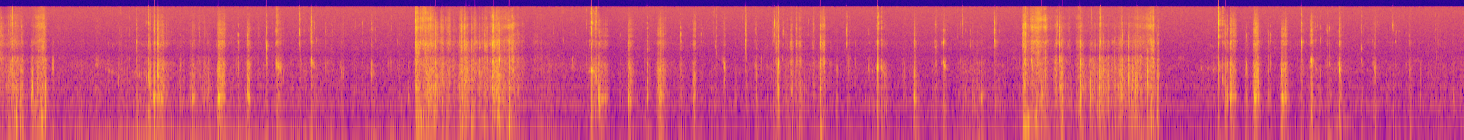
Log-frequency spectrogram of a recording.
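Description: Close-up crunching and chewing of crisp fried fruit and vegetable chips, picked up by a clip-on microphone: irregular sharp crackles, with a few longer, louder bursts of crunching.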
